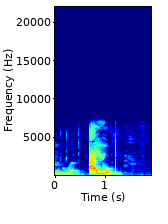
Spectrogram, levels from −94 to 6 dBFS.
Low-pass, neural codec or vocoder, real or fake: 7.2 kHz; none; real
